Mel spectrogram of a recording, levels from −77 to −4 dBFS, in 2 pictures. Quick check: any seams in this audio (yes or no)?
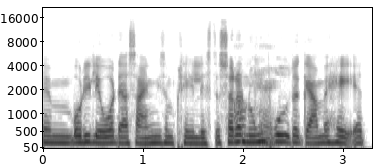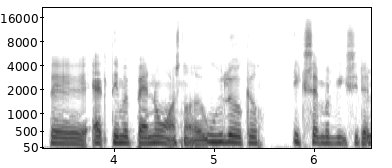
no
